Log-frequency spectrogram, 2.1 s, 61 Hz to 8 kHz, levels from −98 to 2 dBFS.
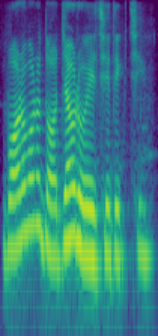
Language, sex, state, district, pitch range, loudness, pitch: Bengali, female, West Bengal, Cooch Behar, 195-235 Hz, -15 LUFS, 205 Hz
